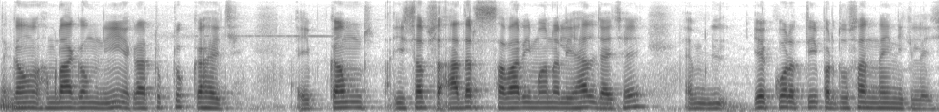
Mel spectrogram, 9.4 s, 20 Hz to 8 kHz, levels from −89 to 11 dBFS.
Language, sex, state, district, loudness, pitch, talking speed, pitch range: Angika, male, Bihar, Bhagalpur, -19 LUFS, 140 Hz, 160 wpm, 135-145 Hz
